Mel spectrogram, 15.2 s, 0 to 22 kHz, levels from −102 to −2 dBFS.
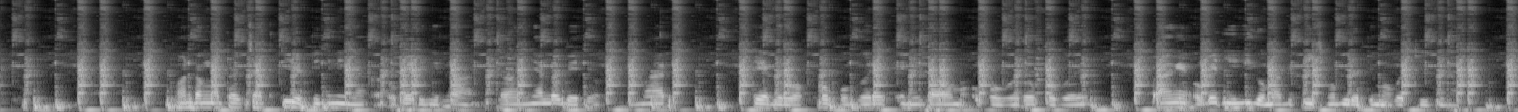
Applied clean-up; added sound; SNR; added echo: classical method log-MMSE.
